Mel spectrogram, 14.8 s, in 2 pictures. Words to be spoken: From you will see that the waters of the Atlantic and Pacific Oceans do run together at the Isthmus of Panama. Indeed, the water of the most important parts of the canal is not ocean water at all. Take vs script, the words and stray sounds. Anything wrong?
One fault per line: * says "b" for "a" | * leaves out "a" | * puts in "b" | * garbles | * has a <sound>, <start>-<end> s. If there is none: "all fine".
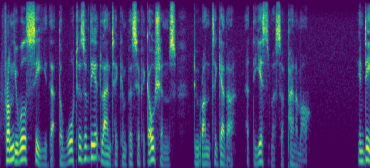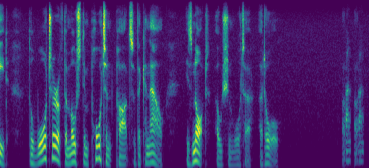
* has a dropout, 4.0-4.0 s
* has a laugh, 14.2-14.7 s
